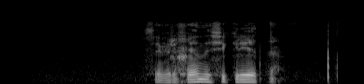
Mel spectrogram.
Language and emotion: Russian, neutral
